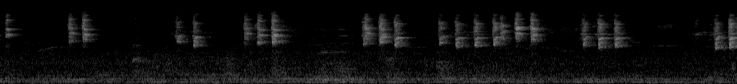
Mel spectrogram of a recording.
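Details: Two-barred crossbills, a captive breeding pair with young, give short dry chirping calls in quick bursts of three to five notes, repeated with brief pauses; no other sounds stand out.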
